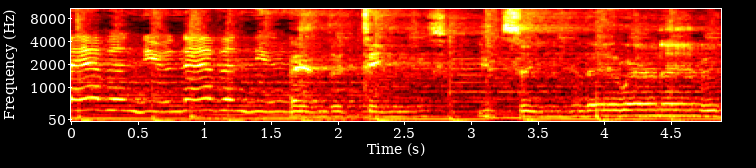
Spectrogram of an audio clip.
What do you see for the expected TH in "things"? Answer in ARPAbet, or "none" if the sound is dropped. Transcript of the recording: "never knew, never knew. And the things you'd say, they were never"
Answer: T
